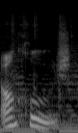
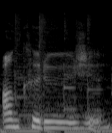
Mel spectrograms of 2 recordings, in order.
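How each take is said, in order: First: It is said with a strongly French pronunciation. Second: It is said with a less French, anglicized pronunciation. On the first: "I'm pronouncing this a very French way" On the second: "It's probably more like"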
